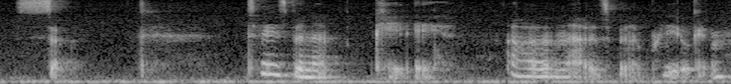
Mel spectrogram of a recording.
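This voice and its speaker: A soft-spoken voice comes through with audible room echo. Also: woman. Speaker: vlogger. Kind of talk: casual vlog monologue. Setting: indoors at home.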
